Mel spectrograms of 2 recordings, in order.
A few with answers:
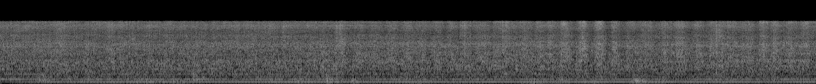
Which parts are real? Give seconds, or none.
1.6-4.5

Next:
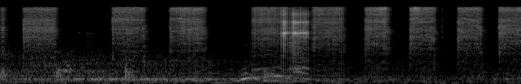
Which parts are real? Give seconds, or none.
0.0-1.8; 4.0-5.2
